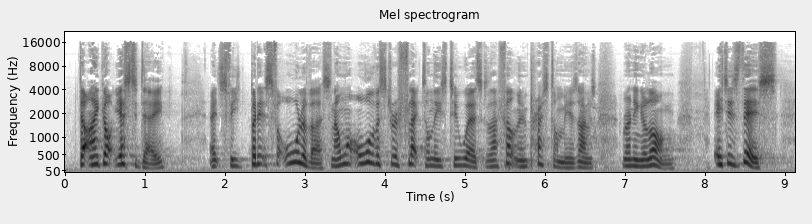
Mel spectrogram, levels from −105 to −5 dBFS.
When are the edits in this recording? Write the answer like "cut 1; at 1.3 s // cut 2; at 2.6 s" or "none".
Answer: cut 1; at 2.3 s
